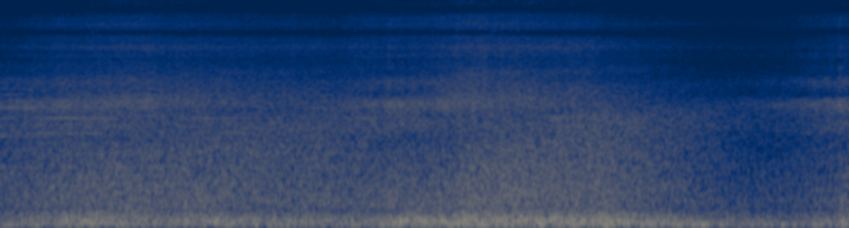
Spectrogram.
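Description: Sea surf breaking and washing over a boulder shore, with wind on the microphone; the wash swells to its loudest a little past the middle, then eases near the end.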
